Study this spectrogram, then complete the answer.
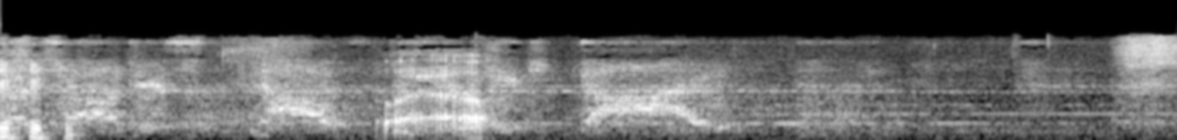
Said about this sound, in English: I was hoping for something a little more dramatic than him just panting a little. Yeah, actually, yeah. Writhing around in pain would have been good.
